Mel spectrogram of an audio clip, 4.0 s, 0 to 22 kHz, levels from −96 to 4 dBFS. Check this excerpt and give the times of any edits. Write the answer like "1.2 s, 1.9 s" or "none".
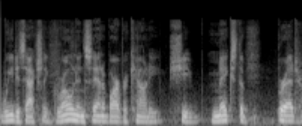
2.2 s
